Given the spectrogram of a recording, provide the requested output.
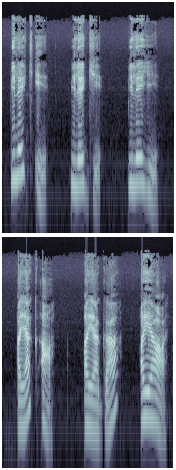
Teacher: K ve işaretli K'de ise hem sedalılaşma hem de yumuşama olur. İki vokal arasında kalan K ve işaretli K önce sedalılaşarak yerlerini kendi sedalıları olan G ve işaretli G'ye bırakırlar. Fakat bununla kalmayarak sonra hemen yumuşar ve yumuşak G, yumuşak G yani Y ve yumuşak G şekline geçerler.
